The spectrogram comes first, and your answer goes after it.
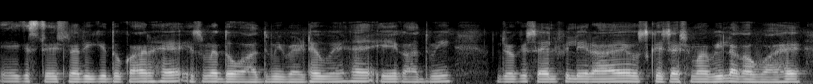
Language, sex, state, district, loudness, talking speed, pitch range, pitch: Hindi, male, Uttar Pradesh, Jyotiba Phule Nagar, -19 LUFS, 175 wpm, 125-135 Hz, 130 Hz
